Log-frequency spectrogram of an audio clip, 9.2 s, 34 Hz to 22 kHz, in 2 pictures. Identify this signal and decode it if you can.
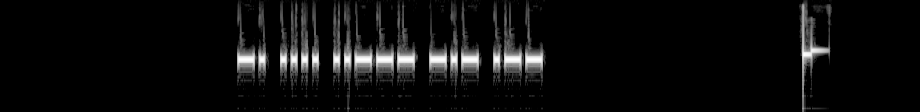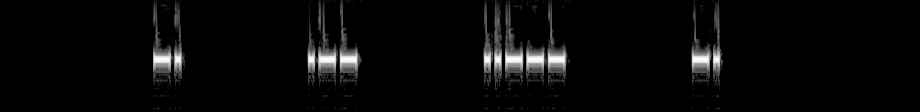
Morse code, heard as a keyed tone, about 44 wpm, spaced as for 21 wpm, 700 Hz. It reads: NH2KW NW2N
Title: USA Call Signs - 8x Character Spacing - 45wpm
